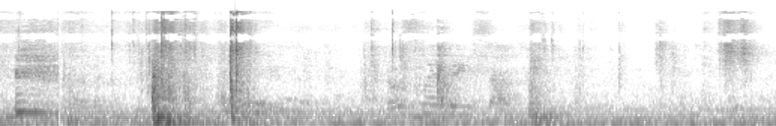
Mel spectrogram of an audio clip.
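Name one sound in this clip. Keyboard keys click as they are pressed.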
